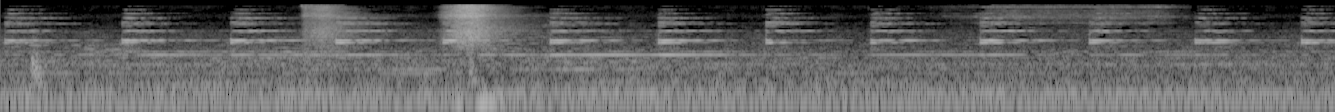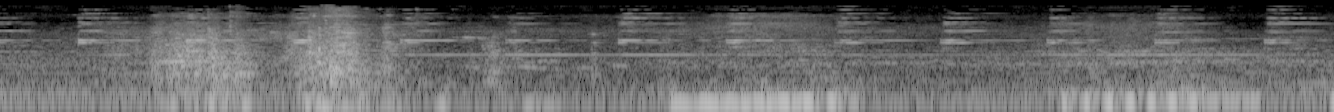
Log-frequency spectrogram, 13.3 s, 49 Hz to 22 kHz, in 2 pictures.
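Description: Reading & Northern 425 steam locomotive standing with a steady low hum, giving short hisses of steam about two seconds in and a longer, louder hiss about eight seconds in. Low rumbles come near the end.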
